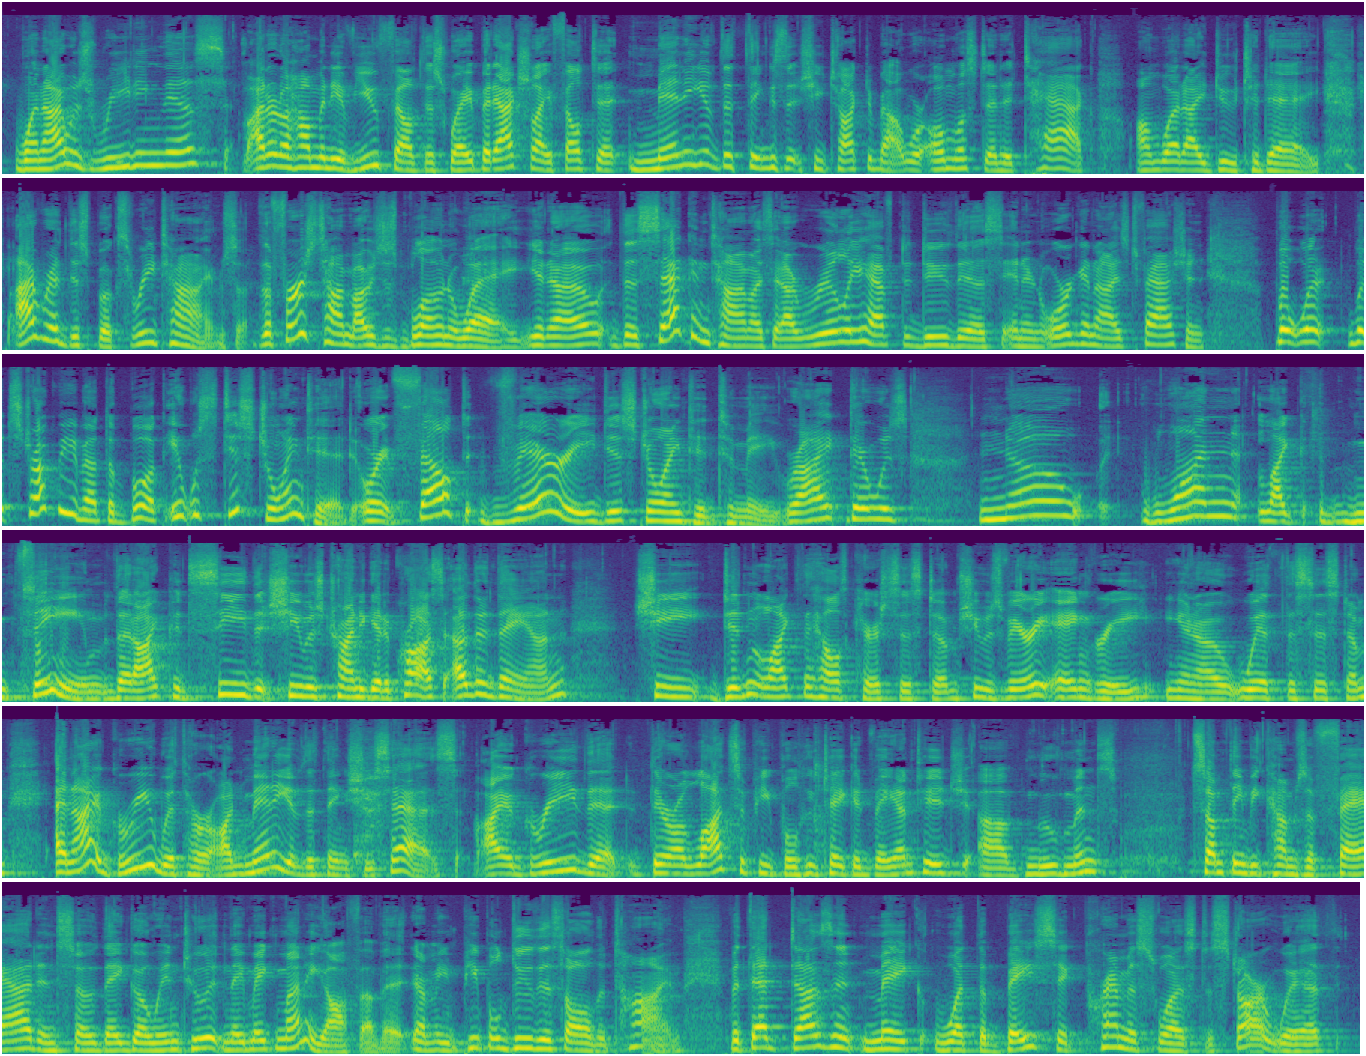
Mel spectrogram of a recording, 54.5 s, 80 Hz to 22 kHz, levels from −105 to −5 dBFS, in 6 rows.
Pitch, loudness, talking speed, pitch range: 200 Hz, -15 LUFS, 200 wpm, 180-230 Hz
